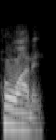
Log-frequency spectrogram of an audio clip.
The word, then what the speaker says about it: POHANI: Uh, as far as I know, it's not Hawaiian thing, but it's it's pronounced Pani.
